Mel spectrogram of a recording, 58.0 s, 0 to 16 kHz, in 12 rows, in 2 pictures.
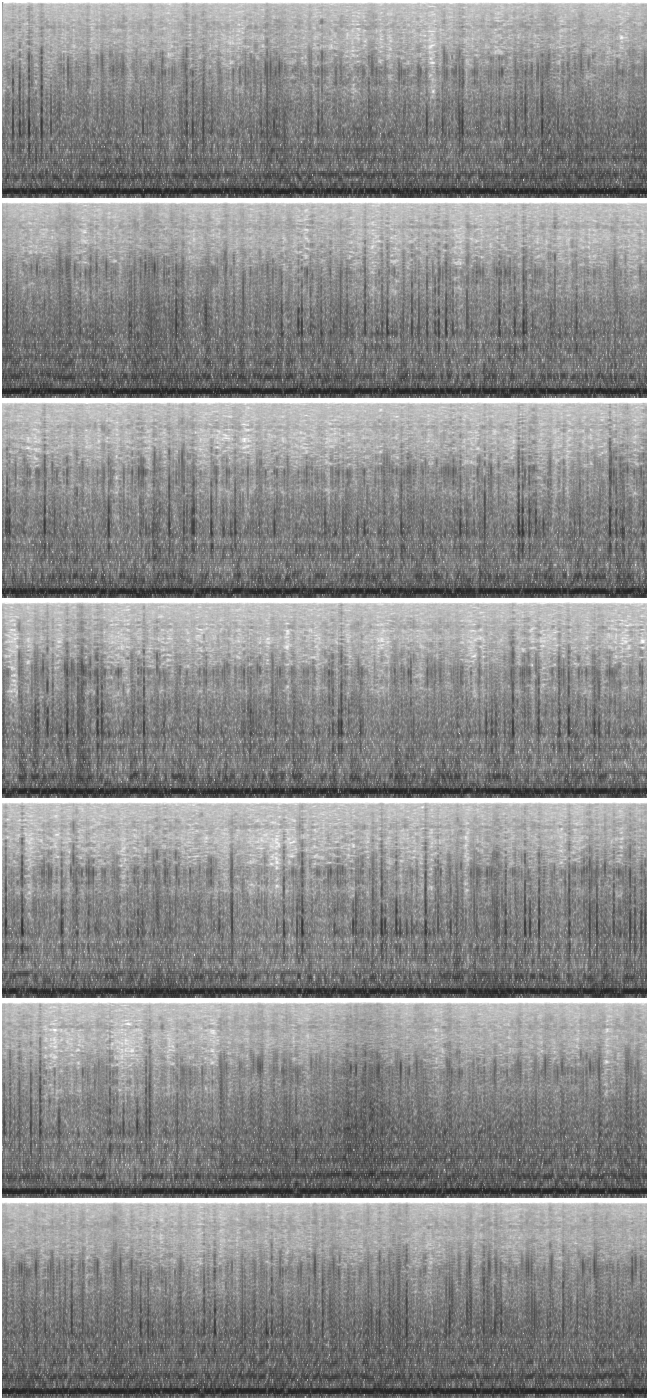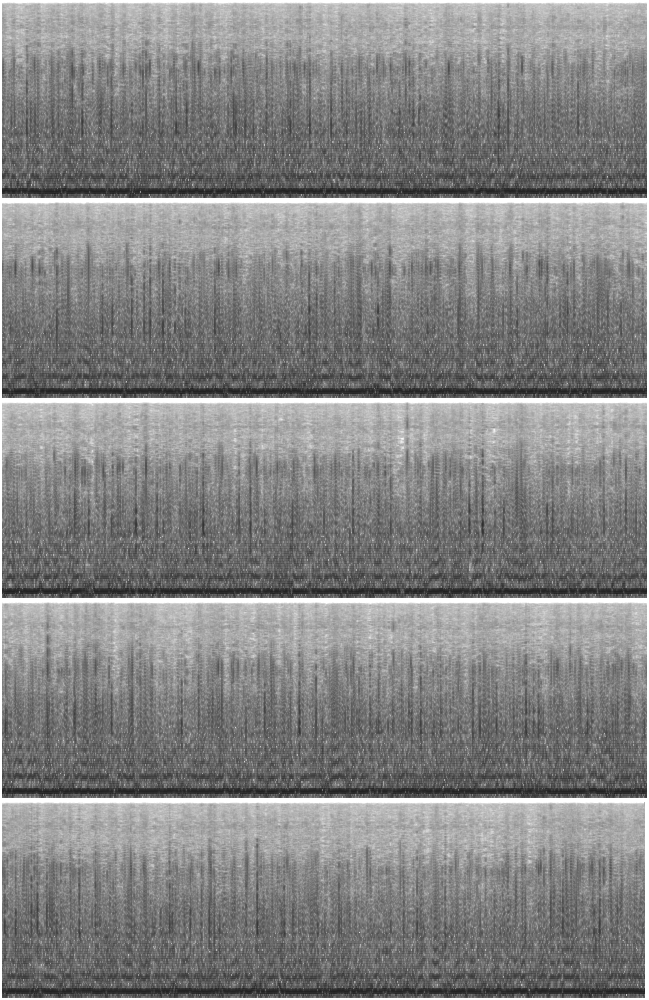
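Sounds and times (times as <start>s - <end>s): wind and road rumble: 0.0s - 58.0s.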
